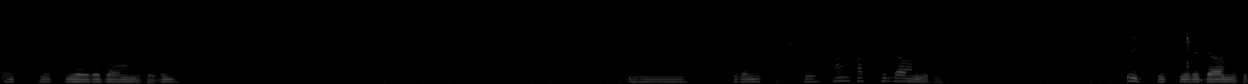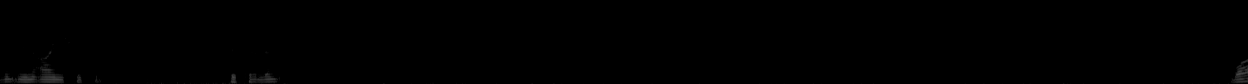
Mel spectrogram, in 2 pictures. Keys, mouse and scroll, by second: 2.4 click, 2.9-3.4 scroll down 3, 3.6-4.2 shift+scroll down 5, 4.2 shift+middle click, 4.7 scroll down 1, 4.8-5.2 scroll up 1, 5.2 alt+z, 5.5-8.5 middle drag, 8.5 KP_3, 8.7-9.4 scroll up 3, 9.4 alt+z, 9.7 click, 10.7 shift+middle drag, 11.0 e, 15.2-16.4 drag, 17.8 g, 19.1 Tab, 19.5 alt+z, 19.8 scroll down 1, 19.8-22.0 middle drag, 22.0-22.3 scroll down 2, 22.3-23.4 middle drag, 23.4 Tab, 23.6-24.1 middle drag, 24.1 Tab, 24.4-24.9 scroll down 2.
